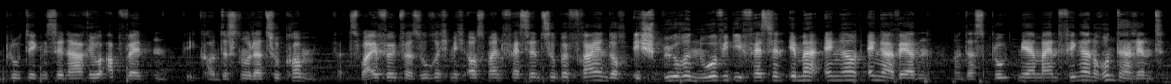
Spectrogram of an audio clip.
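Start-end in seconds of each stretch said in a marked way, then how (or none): none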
